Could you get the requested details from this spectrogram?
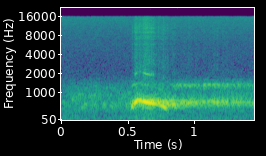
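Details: Single hoot of a Collared Scops Owl from Thailand: a brief, mellow note that rises a little and then falls, followed by a soft echoing tail that lingers for almost a second.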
